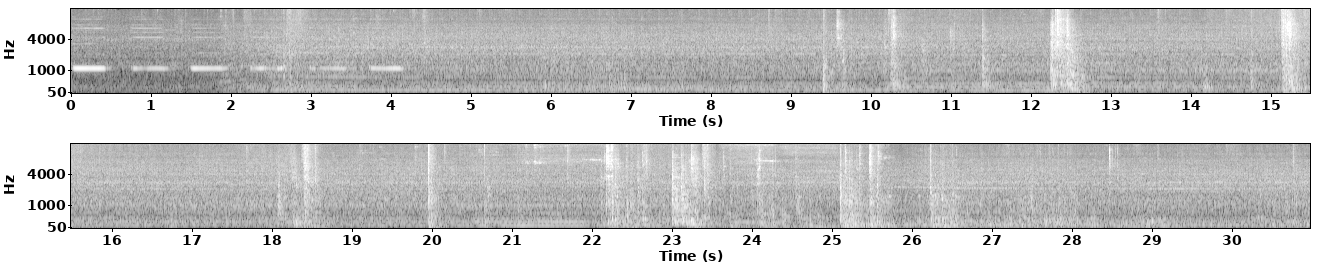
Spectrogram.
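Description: Rear-loader garbage truck: its backup beeper sounds for the first few seconds, then the engine rises in pitch about two seconds in and holds a steady hum. Over the hum, a dozen or so sharp bangs and knocks come as cardboard boxes and a recycling cart are loaded into the hopper, the busiest stretch near the end.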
